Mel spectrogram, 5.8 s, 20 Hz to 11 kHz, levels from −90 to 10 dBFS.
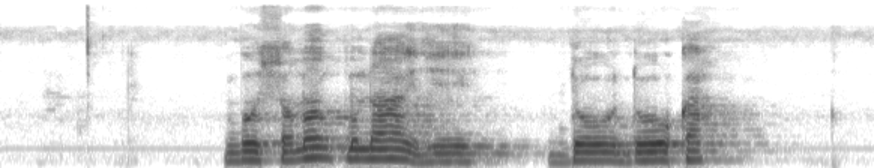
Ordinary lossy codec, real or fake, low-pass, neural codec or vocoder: MP3, 96 kbps; fake; 9.9 kHz; codec, 44.1 kHz, 7.8 kbps, DAC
